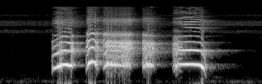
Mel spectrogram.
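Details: Crow of a red junglefowl at a decoy setup, where the territorial local male came in silently. A loud, raspy crow of four bursts, short then longer, finishing in a sustained, slightly falling note. Quiet background.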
